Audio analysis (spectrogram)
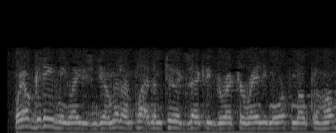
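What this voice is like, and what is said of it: Hoarse, strained, nearly lost voice. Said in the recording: “apologize for my voice. I've lost my voice”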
